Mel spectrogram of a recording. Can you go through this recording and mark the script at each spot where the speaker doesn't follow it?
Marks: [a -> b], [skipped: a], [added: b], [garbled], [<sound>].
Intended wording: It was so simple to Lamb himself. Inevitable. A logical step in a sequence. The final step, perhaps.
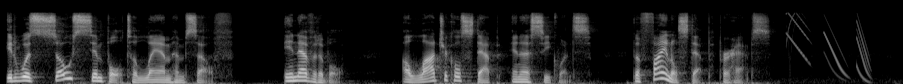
It was so simple to Lamb himself. Inevitable. A logical step in a sequence. The final step, perhaps. [chirp]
